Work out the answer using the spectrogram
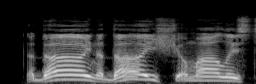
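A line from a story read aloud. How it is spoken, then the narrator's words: Hoarse group shouting. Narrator (Russian): охрипшими голосами кричали фейерверкеры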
